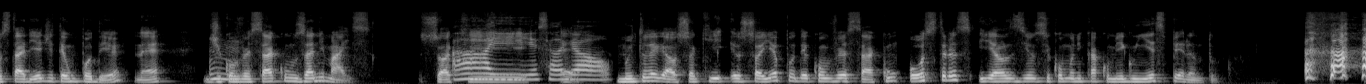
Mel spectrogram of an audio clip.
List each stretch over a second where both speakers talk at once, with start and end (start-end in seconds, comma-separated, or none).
4.5-6.2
